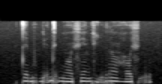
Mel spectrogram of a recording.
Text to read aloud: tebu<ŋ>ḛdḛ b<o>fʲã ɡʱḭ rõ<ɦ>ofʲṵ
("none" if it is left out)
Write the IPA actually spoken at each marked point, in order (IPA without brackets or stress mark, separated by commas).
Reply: ɠ, õ, ɦ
